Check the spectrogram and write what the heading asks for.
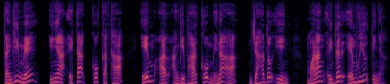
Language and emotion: Santali, surprised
